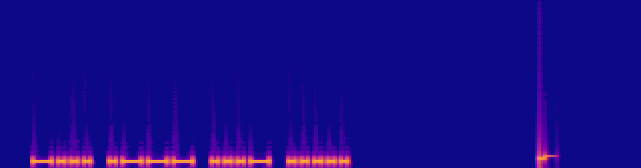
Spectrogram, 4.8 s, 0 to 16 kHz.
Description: Morse code, heard as a keyed tone, about 25 wpm, 700 Hz. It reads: BJV5
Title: Four Challenging Letter-Number Combinations 25wpm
